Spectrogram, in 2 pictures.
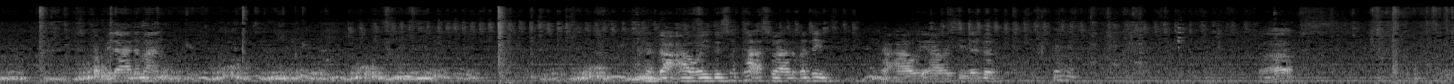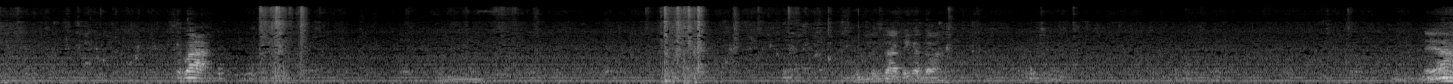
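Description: Water splashes and sloshes in a basin.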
